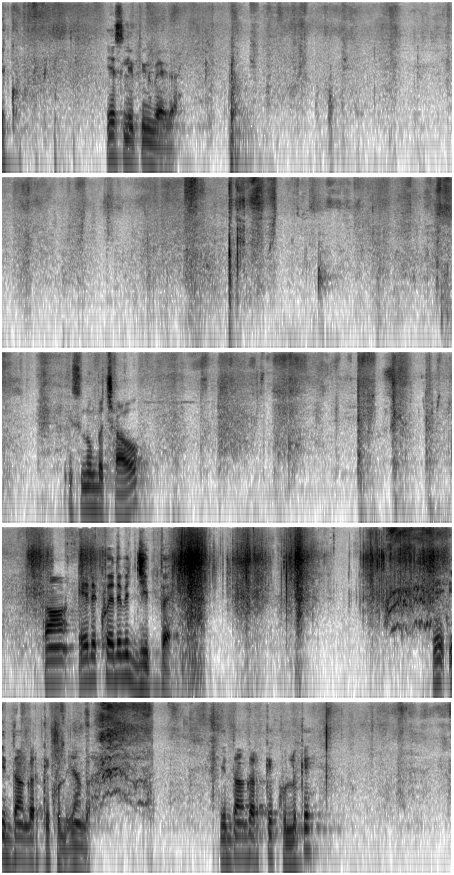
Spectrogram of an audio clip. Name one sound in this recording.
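A man speaks calmly close by, in short phrases.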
